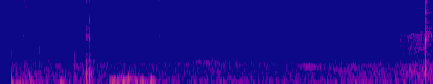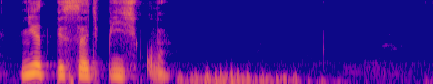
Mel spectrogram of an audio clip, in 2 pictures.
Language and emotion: Russian, angry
